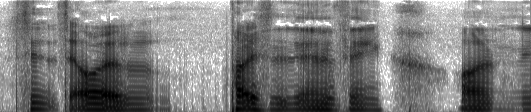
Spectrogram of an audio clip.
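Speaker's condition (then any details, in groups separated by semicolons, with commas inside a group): Cerebral palsy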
